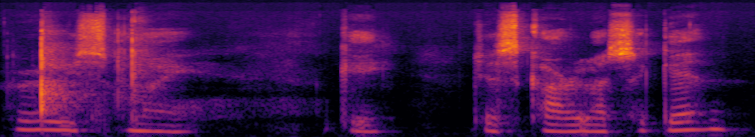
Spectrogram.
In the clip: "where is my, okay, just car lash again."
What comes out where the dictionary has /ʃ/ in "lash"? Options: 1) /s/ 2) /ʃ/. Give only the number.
1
